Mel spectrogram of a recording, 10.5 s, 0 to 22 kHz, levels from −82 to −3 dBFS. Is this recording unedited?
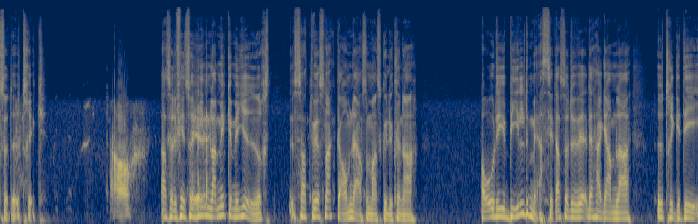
yes; 0 cuts

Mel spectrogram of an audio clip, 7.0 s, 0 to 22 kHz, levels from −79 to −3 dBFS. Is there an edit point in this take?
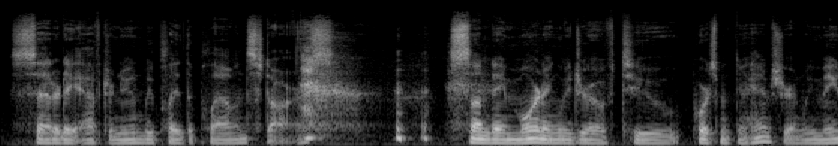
no; 0 cuts

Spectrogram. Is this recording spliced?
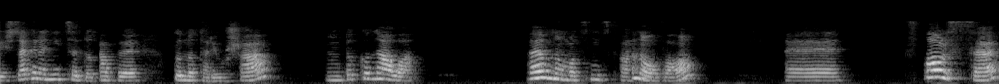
yes; 4 cuts; at 1.0 s, 1.7 s, 6.3 s, 9.0 s

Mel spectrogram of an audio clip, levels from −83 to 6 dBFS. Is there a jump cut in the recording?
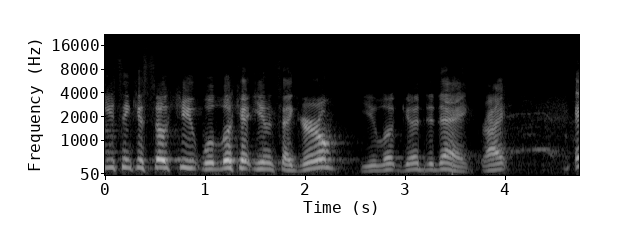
no; 0 cuts

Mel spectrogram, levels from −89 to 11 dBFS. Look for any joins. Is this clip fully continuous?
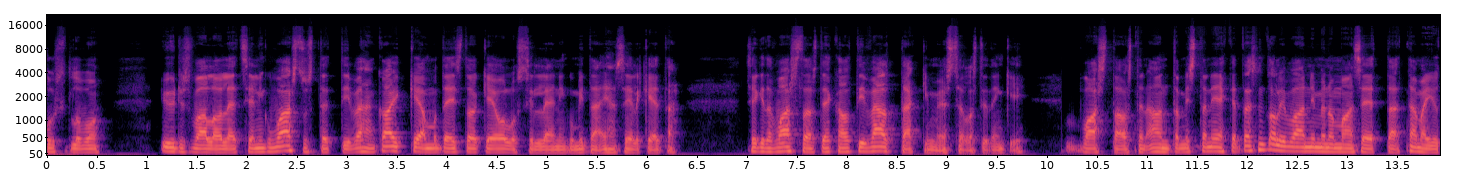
yes; 0 cuts

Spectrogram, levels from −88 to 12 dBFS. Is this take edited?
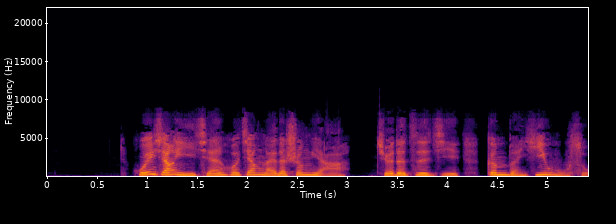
no; 0 cuts

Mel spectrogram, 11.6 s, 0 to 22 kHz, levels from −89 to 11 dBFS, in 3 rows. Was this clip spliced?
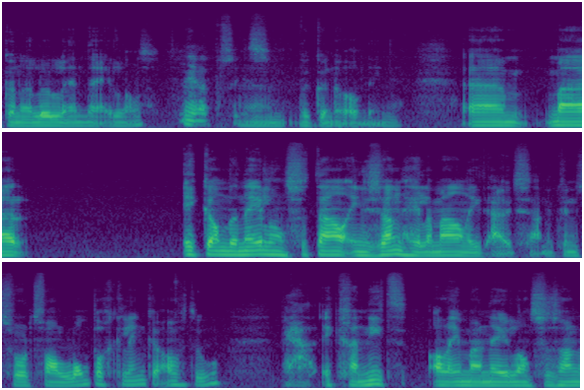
no; 0 cuts

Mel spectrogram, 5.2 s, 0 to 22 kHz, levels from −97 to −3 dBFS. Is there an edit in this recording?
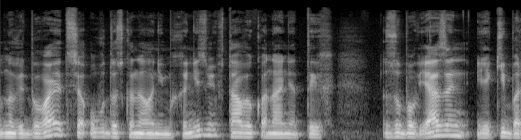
no; 0 cuts

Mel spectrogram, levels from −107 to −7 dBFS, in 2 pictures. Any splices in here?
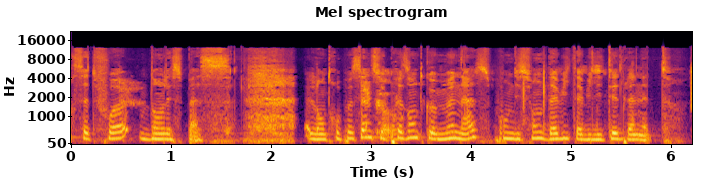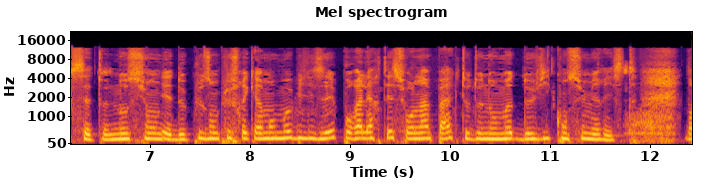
yes; 4 cuts; at 3.6 s, 4.3 s, 5.5 s, 7.1 s

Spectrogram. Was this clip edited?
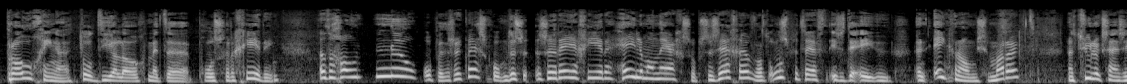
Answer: no; 0 cuts

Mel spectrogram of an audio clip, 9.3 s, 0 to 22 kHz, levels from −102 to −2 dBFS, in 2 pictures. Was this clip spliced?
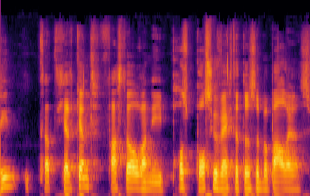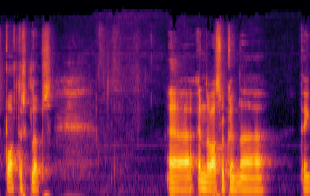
no; 0 cuts

